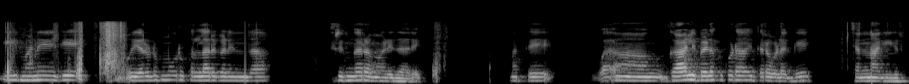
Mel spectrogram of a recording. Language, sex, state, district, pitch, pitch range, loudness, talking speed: Kannada, female, Karnataka, Dakshina Kannada, 185 Hz, 170-195 Hz, -26 LUFS, 120 wpm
